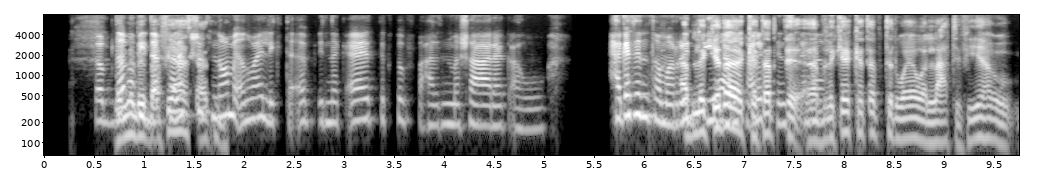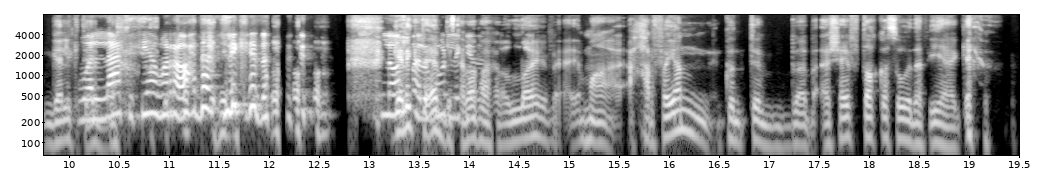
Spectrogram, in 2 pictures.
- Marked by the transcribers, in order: laughing while speaking: "واحدة ليه كده؟!"; laughing while speaking: "بر"; laugh; laughing while speaking: "كده"
- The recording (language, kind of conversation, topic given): Arabic, podcast, بتشتغل إزاي لما الإلهام يغيب؟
